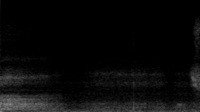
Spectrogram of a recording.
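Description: A climber's breath near the microphone: one soft exhale that fades out within about half a second, then a faint steady background hiss.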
